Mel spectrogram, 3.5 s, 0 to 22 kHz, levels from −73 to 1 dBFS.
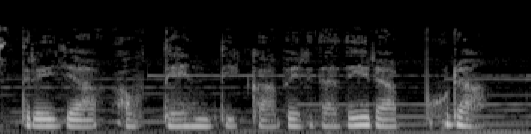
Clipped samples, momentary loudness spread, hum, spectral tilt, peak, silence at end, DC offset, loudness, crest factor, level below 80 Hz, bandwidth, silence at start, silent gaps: under 0.1%; 8 LU; none; -6 dB/octave; -10 dBFS; 0 s; under 0.1%; -29 LUFS; 18 dB; -52 dBFS; 10.5 kHz; 0 s; none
